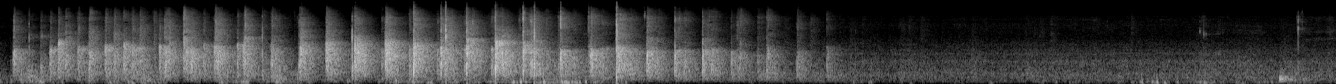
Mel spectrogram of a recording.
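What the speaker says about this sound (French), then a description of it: "Merci de la recevoir sous vos applaudissements." Audience at a French-language church testimony program claps in unison, a loud rhythmic beat of synchronized clapping that fades after about eight seconds into quiet room noise.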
